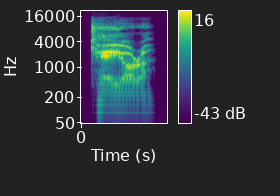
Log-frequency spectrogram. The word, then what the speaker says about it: Kaora: "Kaora." He introduced himself, pronouncing it with a care, Kaor with a roll of the tongue at the end.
